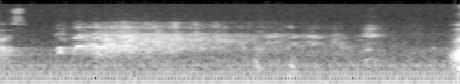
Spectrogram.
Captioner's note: audience laughs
